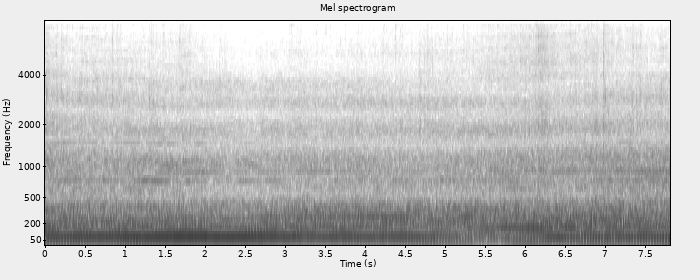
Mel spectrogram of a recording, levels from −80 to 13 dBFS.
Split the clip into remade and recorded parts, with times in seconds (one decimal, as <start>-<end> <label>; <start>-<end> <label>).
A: 0.0-7.8 recorded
